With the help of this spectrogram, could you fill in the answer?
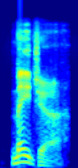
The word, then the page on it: major: British English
